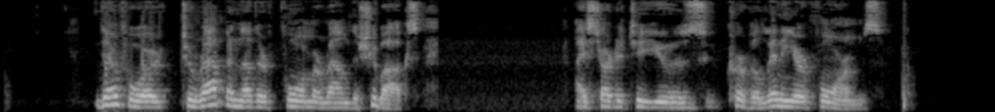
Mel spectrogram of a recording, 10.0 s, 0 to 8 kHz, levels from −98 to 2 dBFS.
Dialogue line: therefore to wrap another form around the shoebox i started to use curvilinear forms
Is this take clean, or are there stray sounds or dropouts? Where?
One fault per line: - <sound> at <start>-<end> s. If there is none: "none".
none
